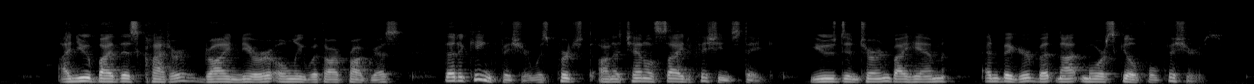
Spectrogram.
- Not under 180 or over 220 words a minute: No, average, 165 wpm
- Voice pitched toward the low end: Yes, low, 130 Hz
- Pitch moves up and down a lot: No, average, 3.1 semitones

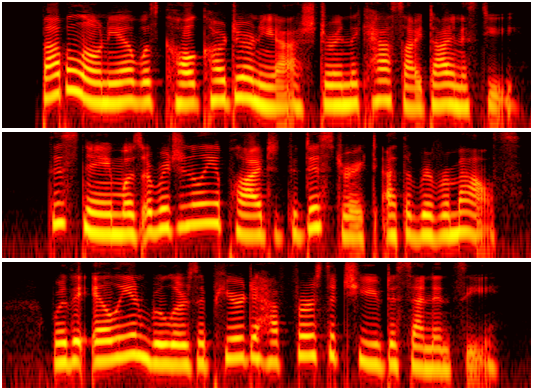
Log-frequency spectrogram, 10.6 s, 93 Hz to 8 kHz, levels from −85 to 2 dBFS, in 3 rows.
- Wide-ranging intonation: No, average, 4.0 semitones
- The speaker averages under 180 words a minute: Yes, average, 170 wpm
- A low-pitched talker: No, high, 230 Hz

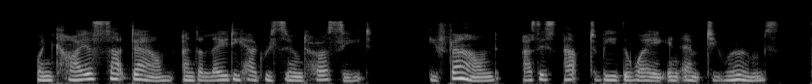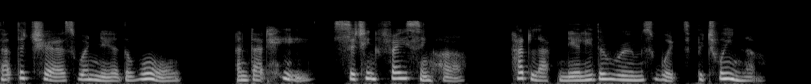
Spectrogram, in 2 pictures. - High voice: Yes, high, 200 Hz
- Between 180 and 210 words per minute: No, average, 165 wpm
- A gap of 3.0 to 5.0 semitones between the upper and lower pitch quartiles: Yes, average, 4.0 semitones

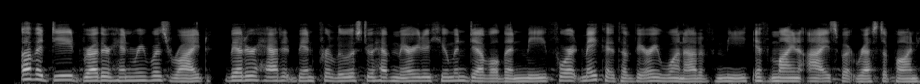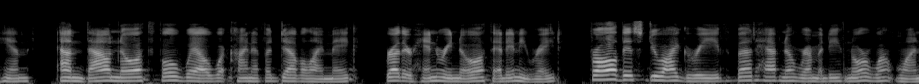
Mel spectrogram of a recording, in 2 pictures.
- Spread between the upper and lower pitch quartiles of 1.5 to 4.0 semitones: Yes, average, 3.3 semitones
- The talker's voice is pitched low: No, medium, 155 Hz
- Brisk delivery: Yes, fast, 220 wpm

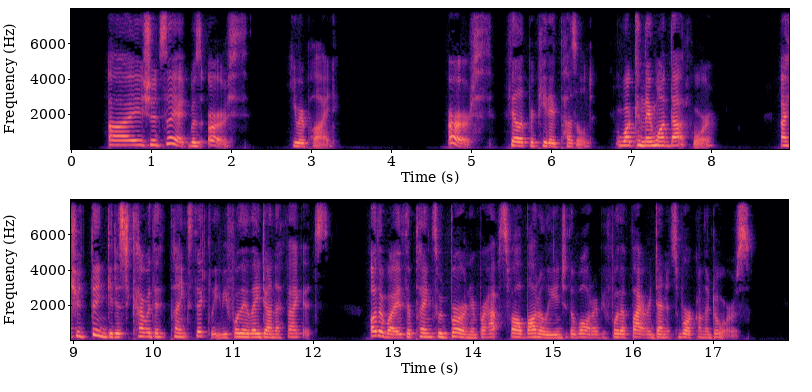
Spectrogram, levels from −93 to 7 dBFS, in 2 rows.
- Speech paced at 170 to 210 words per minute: Yes, average, 185 wpm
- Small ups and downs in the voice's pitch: No, average, 3.7 semitones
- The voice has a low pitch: No, high, 200 Hz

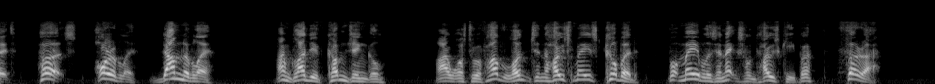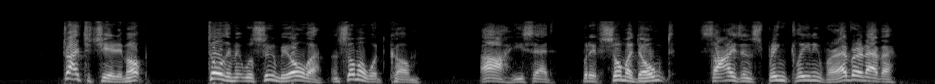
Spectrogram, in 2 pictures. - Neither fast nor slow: Yes, average, 185 wpm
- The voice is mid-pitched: Yes, medium, 165 Hz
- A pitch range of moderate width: No, wide, 6.2 semitones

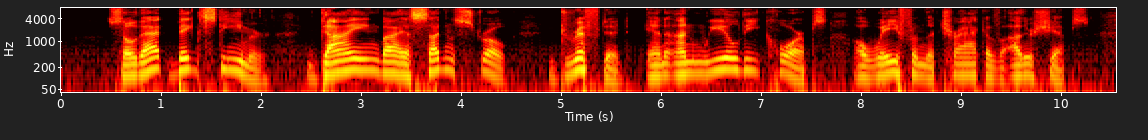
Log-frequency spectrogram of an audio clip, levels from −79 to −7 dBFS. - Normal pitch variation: No, wide, 5.8 semitones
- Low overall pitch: Yes, low, 130 Hz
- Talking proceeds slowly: Yes, slow, 115 wpm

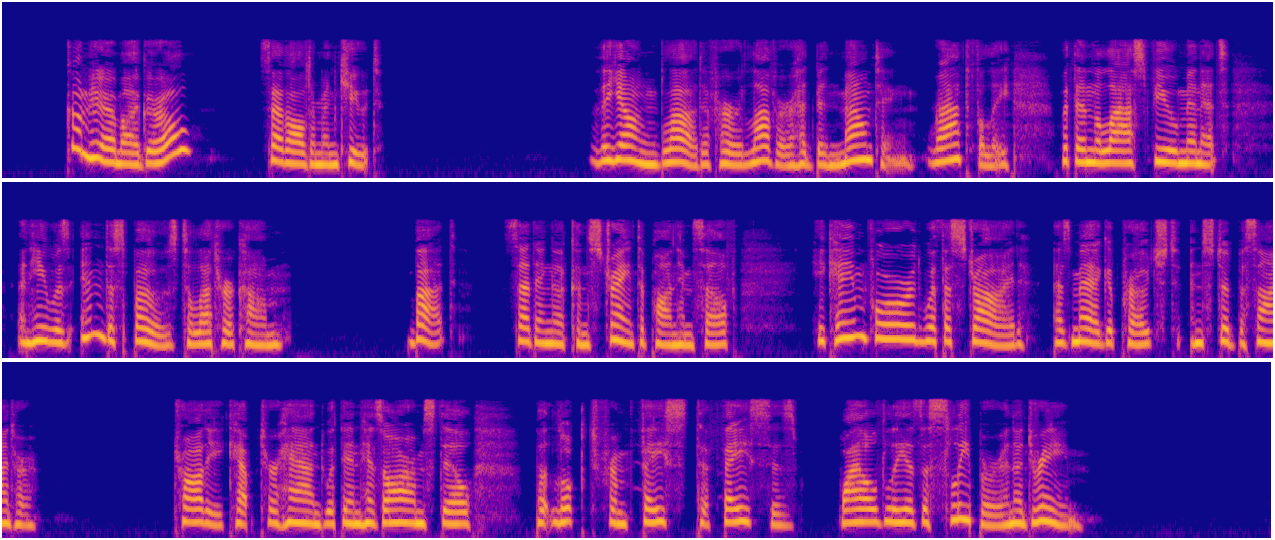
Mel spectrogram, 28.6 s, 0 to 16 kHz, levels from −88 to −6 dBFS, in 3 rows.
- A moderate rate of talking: Yes, average, 150 wpm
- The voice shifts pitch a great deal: No, average, 3.4 semitones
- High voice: Yes, high, 225 Hz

